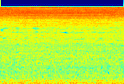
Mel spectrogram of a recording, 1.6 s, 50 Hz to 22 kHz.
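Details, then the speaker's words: 2006 Ford F-150 (almost 300,000 miles) 5.4L 3V Triton (remanufactured engine) with lean codes P2195/P2197, running horribly. A loud, steady, high-pitched hiss over a rough, uneven V8 idle reveals a huge vacuum leak, diagnosed by ear. "they didn't even notice this huge leak me it's very loud very"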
